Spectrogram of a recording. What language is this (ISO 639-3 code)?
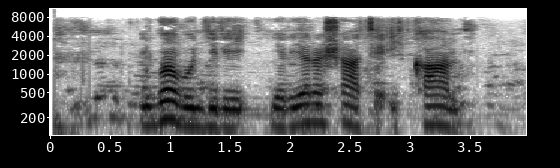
kin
